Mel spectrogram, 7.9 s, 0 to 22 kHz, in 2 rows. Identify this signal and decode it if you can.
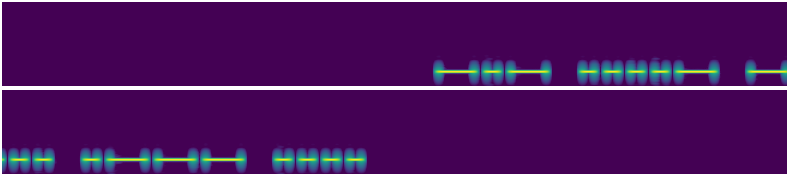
Morse code, heard as a keyed tone, about 21 wpm, 700 Hz. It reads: K4DJH
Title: USA Call Signs - 5 Characters - Repeated 2x - 20wpm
